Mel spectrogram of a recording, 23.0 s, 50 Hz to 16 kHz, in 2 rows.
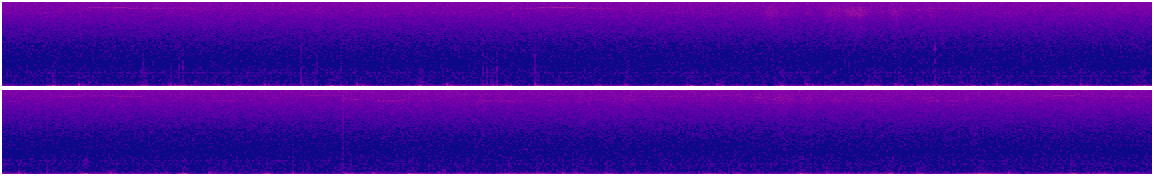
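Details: Normal heart sounds: steady, muffled low thumps of a heartbeat at about 66 beats a minute over a soft hum.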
